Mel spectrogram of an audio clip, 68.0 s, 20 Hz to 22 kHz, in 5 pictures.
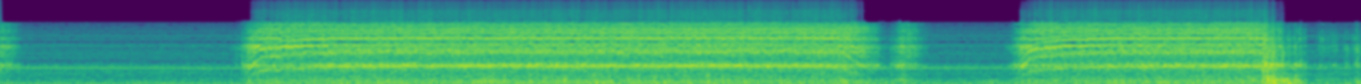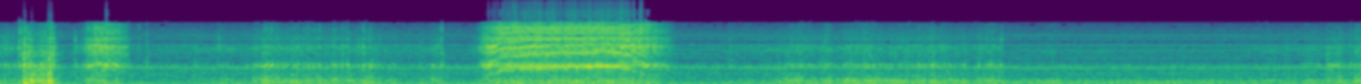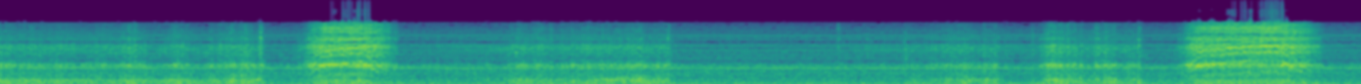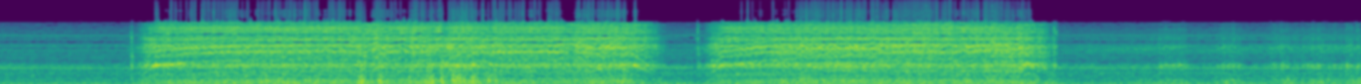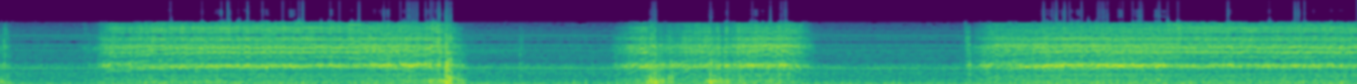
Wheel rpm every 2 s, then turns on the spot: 0, 150, 230, 230, 60, 190, 70, 10, 20, 130, 10, 10, 0, 10, 20, 40, 20, 0, 20, 60, 20, 120, 160, 110, 140, 100, 10, 30, 110, 40, 60, 20, 90, 120.
14-18 20-24 26-30 32-34 36-38 52-54 62-64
